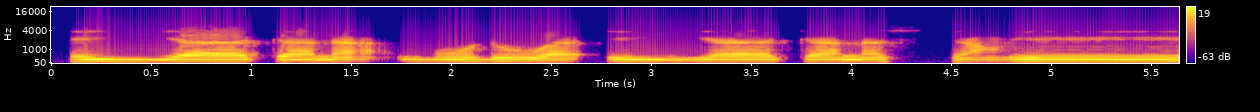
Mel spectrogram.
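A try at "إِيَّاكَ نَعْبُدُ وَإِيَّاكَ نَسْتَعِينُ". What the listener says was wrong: Ini kurang mengalir ainnya.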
